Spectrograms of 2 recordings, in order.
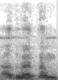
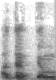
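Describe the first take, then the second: First: The t is followed directly by the vowel. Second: A y glide follows the t sound. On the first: The speaker calls it right. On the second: The speaker calls it wrong.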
